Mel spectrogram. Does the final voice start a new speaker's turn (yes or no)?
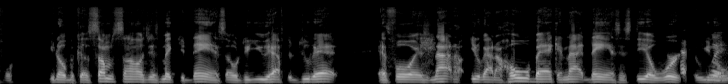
no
